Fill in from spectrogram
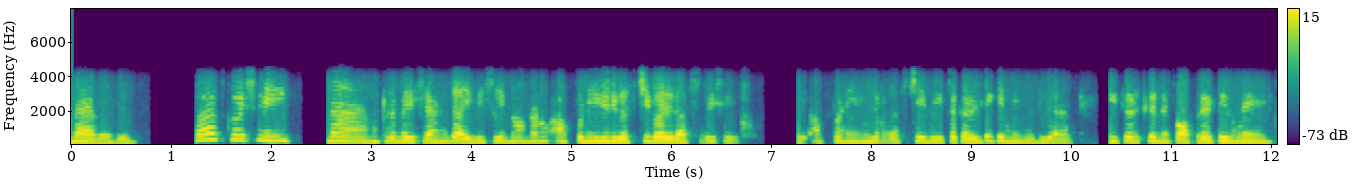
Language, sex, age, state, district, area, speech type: Punjabi, female, 18-30, Punjab, Faridkot, urban, conversation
